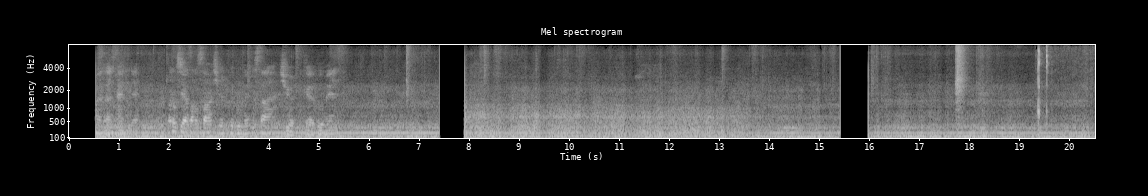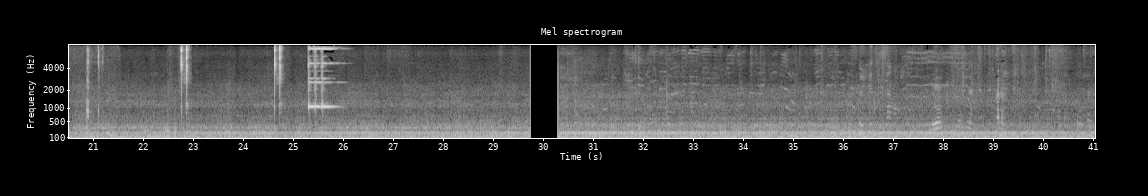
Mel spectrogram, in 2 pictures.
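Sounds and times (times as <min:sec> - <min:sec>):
train rumbling inside carriage: 0:00.6 - 0:15.4, 0:16.0 - 0:41.0
sharp clicks: 0:19.4 - 0:19.7, 0:20.9 - 0:21.2, 0:22.8 - 0:23.0, 0:24.6 - 0:24.8
short bell-like ring: 0:25.3 - 0:26.1.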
